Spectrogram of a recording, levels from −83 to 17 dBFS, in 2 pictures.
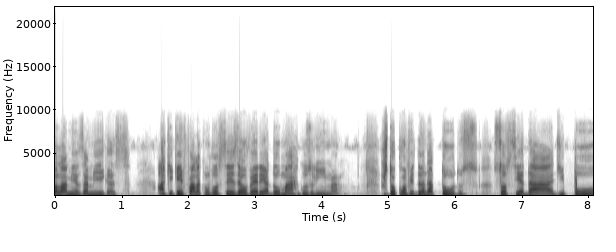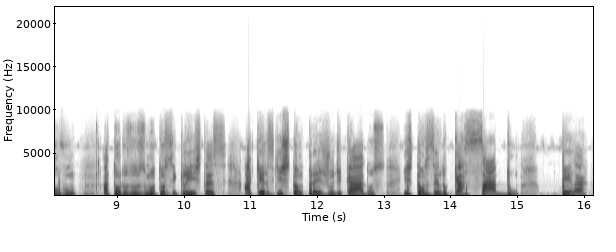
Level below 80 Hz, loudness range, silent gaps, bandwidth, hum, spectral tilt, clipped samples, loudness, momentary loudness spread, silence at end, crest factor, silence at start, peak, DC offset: -32 dBFS; 1 LU; none; 9.8 kHz; none; -5.5 dB/octave; under 0.1%; -15 LUFS; 13 LU; 0.1 s; 16 dB; 0 s; 0 dBFS; under 0.1%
